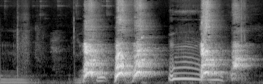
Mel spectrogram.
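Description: A German Shepherd gives sharp, yelping barks broken by one brief, sustained howling note.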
